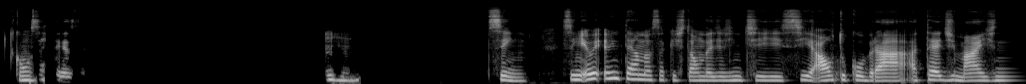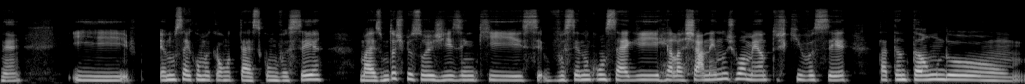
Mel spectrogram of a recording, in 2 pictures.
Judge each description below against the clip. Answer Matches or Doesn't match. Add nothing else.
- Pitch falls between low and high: Doesn't match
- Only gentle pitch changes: Matches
